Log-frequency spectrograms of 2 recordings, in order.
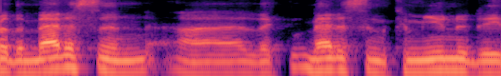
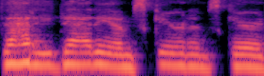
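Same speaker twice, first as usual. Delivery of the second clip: mock, high, frightened little-kid voice; 6 semitones higher, 4 dB quieter than usual. Acting out a child who runs to daddy: imitating a scared child. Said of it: "comes running to daddy's".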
